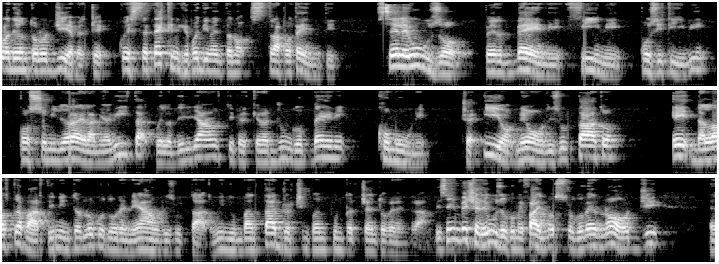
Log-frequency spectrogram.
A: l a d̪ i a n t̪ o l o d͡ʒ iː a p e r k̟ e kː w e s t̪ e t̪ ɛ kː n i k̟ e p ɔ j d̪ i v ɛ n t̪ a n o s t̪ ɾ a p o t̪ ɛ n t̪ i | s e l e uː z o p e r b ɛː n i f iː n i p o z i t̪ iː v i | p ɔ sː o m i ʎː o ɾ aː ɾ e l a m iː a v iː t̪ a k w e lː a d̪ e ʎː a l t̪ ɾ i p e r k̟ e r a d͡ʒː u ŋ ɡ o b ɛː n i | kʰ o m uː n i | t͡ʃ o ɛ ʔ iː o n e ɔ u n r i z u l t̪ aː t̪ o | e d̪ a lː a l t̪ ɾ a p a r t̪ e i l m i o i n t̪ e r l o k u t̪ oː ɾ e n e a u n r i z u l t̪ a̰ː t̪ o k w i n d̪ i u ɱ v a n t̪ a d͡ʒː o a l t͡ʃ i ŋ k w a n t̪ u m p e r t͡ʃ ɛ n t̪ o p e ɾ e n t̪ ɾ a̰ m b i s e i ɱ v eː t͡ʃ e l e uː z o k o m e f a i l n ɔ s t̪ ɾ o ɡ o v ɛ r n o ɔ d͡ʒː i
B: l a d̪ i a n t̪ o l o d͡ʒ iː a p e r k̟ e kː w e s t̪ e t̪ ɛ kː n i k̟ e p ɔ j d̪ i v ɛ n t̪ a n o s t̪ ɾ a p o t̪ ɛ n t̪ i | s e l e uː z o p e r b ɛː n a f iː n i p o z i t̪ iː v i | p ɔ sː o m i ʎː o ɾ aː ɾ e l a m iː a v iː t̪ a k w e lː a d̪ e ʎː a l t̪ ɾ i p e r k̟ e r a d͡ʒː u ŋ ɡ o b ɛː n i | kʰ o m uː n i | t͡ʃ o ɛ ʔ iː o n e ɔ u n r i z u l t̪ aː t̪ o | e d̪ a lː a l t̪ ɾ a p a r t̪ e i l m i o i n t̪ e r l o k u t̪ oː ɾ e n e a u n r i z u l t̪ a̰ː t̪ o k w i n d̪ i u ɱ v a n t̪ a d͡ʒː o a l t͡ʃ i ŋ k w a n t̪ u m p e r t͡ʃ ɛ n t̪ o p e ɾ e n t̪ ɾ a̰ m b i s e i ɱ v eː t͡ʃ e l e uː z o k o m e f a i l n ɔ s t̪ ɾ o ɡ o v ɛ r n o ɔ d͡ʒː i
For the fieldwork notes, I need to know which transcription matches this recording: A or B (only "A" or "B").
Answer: A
